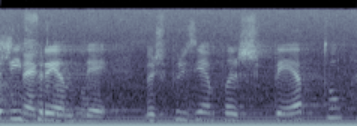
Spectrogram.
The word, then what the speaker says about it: aspecto: Mas, por exemplo, aspecto, aqui não se pronuncia o C etimológico e antes do acordo ortográfico escrevíamos o C.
